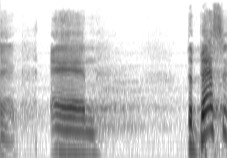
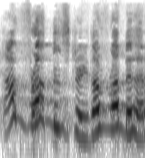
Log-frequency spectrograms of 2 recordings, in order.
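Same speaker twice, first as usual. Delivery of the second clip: higher, hammed-up street-tough boast; mock tough street voice; 8 semitones higher, 4 dB louder than usual. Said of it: "I was, I was like".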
